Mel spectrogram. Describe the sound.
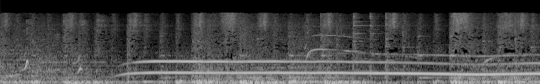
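A man imitates a wolf to teach wolves their language, letting out a long howl that swoops up and then holds a steady, mournful pitch for several seconds, while higher howls join in partway through over a low rumbling background.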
